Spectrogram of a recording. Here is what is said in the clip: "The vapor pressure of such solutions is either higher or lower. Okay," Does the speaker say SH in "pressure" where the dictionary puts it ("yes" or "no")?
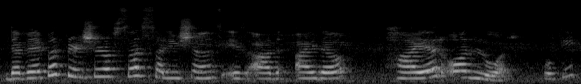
yes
